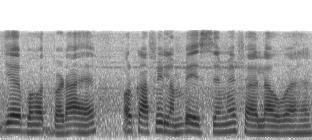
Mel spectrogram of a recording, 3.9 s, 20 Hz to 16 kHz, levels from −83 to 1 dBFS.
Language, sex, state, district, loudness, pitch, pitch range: Hindi, female, Uttarakhand, Uttarkashi, -17 LUFS, 160 Hz, 150-180 Hz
